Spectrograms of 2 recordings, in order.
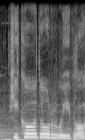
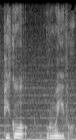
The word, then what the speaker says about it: Pico Ruivo: There's still 3.9 kilometers in order to get to Pico do Ruivo. I think we pronounced that wrong at the beginning. It's Pico Ruivo.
